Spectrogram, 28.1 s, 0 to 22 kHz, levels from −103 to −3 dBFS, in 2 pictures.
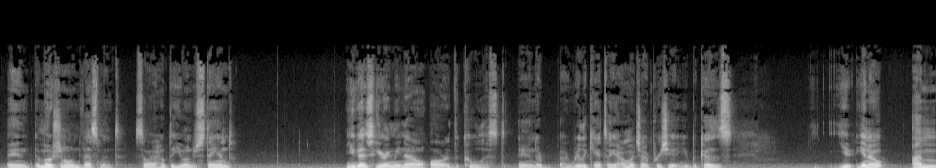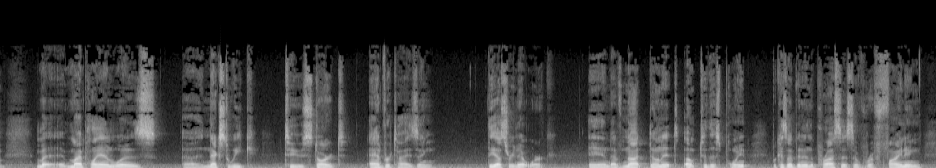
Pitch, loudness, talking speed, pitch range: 100 Hz, -23 LUFS, 140 wpm, 90-110 Hz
